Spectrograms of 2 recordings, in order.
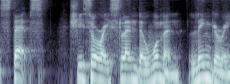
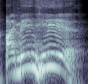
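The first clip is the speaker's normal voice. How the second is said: put-on much higher girl calling out, Boston accent; young Boston accent calling; 11 semitones higher than usual. A narrator's reading. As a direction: call from another room, Boston accent. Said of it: "the voice called from the office".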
